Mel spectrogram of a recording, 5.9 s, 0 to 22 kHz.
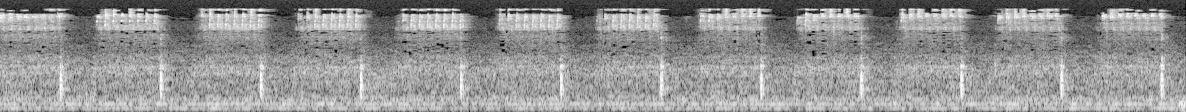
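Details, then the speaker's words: Newly unboxed Medela electric breast pump, hooked up and being tested, possibly with suction on an arm: steady motor hum with regular suction pulses and clicks, about 120 a minute. "so this is what it looks like all hooked up he got it on the thing oh it's gone yep the inside room I mean you got to give her some suction too"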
